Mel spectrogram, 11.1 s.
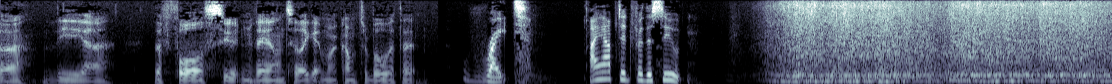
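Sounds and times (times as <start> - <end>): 
speech: 0.0 - 7.0
honeybees buzzing around an open hive: 7.5 - 11.1.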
